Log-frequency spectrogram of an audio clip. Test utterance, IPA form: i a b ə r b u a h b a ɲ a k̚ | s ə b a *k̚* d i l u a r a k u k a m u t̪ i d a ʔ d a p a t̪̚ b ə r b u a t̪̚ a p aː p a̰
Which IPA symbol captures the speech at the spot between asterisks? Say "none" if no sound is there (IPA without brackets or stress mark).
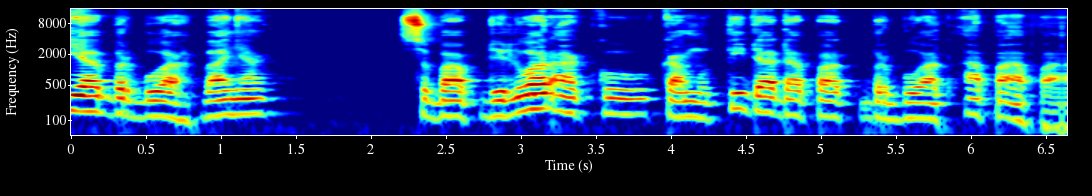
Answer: p̚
